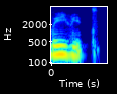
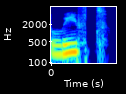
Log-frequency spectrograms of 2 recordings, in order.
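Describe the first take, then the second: First: The ending is said as an extra syllable id. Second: The ending is said as a t sound. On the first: "or leave it" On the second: "not lift"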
